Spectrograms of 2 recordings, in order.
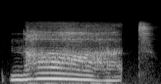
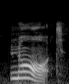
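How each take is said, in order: First: The vowel has an American quality. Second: The vowel has a British quality. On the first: The speaker calls it right. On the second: The speaker calls it wrong.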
